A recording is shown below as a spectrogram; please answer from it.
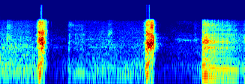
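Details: Little pet dog at play with its stuffed bear toy, letting out gruff growls mixed with sharp bark-like bursts, two loud snaps about two seconds apart, then a sustained rumbling growl, recorded indoors.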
